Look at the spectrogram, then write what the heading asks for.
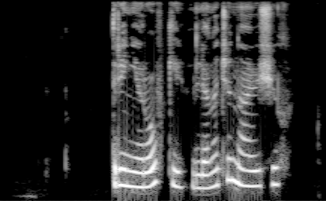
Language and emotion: Russian, positive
